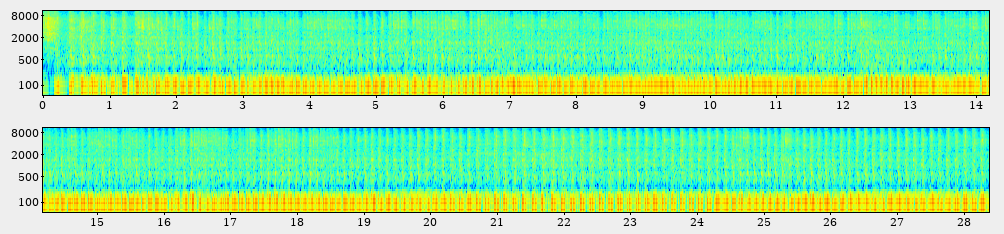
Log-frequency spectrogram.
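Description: Car engine just after starting, rising to a steady idle within about the first second and running evenly from then on.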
